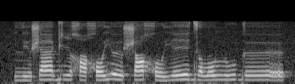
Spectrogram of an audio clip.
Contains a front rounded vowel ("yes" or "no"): yes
